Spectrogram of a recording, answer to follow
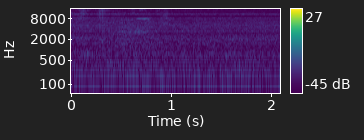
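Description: Steady low hum and hiss inside the cabin of a parked Tesla Model S while it supercharges, with no single sound standing out.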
